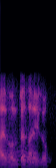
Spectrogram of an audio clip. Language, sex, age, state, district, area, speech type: Assamese, male, 30-45, Assam, Majuli, urban, conversation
